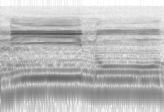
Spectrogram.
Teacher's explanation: ujung lidah bertemu dengan gusi dua gigi seri lebih ke bawah sedikit dari makhrajnya dlam disertai guna atau dengung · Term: nun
